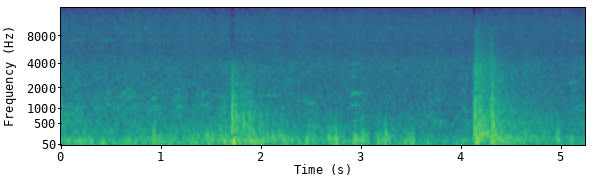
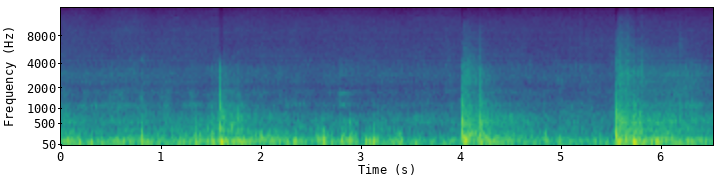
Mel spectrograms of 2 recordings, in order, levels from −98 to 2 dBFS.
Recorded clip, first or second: first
